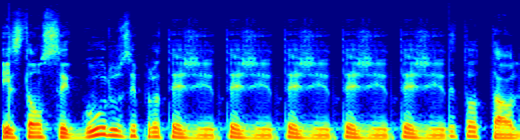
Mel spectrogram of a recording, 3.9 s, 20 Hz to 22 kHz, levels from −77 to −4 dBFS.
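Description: A short speech recording with two faults. At 0.07 s, just before "estão seguros e", damaged data in a compressed stream makes the decoder lose sync and resync on a later frame; a spectrogram shows a thin broadband smear. After "estão seguros e", from 1.64 to 3.38 s, a broken-record loop repeats a 0.43 s fragment four times, likely from a stalled stream resending its last buffer; the waveform shows identical blocks tiled back to back, and the audio meant for that span is missing.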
